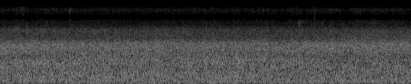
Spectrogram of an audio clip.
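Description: Steady rain falling, an even hiss with no sudden sounds.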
